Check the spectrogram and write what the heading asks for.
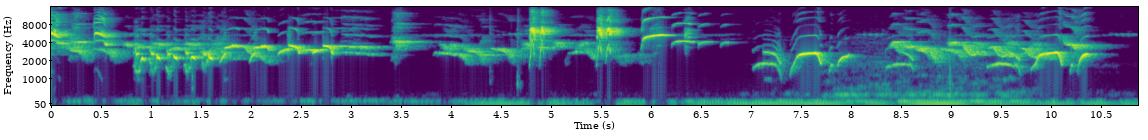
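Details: Dense chattering 'crecetan' song of an Oriental magpie-robin, used as a lure to set other birds singing; packed scratchy notes and repeated downward-curving whistles over a faint low hum.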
